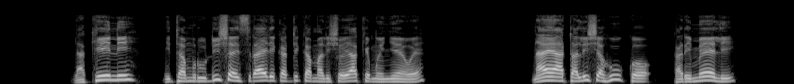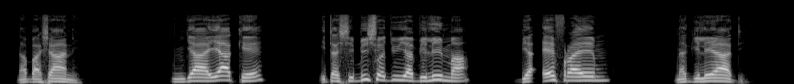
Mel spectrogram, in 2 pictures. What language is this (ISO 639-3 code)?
swa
